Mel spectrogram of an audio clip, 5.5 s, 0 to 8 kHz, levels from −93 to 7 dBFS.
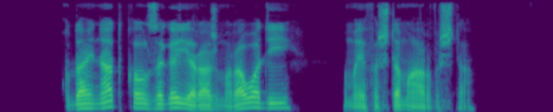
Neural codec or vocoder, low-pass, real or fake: none; 7.2 kHz; real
